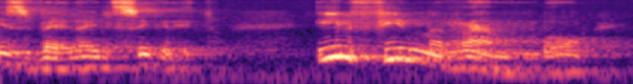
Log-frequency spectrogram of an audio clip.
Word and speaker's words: Rimbaud: fa professor sappiamo tutto comunque se pronuncia rambo questi sono i titoli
